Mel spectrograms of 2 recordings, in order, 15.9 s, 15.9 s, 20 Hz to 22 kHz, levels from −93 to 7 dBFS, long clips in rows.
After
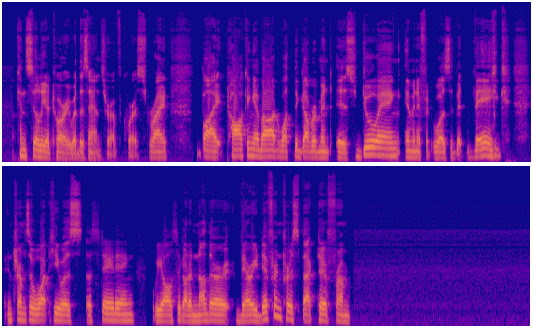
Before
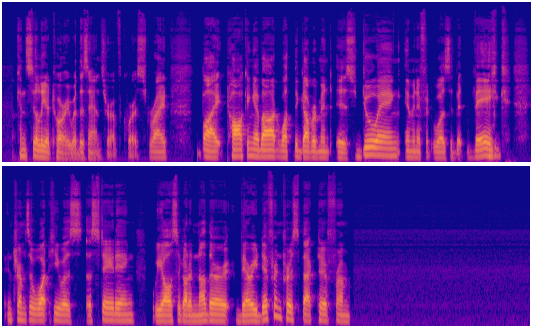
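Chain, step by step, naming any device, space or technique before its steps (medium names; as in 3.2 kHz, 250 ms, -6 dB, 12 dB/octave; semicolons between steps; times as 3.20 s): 9.14–10.64 s: Bessel low-pass 1.3 kHz, order 2; clipper into limiter (hard clipper -11 dBFS, distortion -28 dB; peak limiter -18 dBFS, peak gain reduction 7 dB)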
